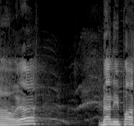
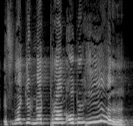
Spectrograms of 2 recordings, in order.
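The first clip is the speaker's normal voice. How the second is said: much higher scolding auntie voice; 8 semitones higher than usual. Retold or imitated. Auntie in front row teasing him, high voice. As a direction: tease like a nagging auntie. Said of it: "she's like".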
